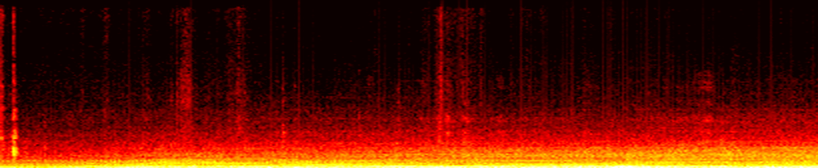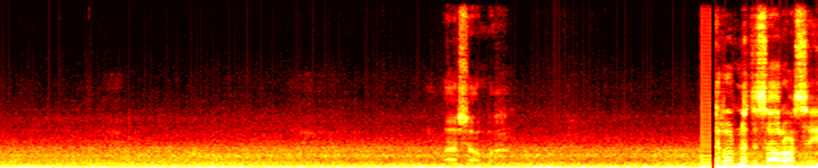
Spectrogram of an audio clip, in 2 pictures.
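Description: A car engine revs up steadily as the car accelerates hard.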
